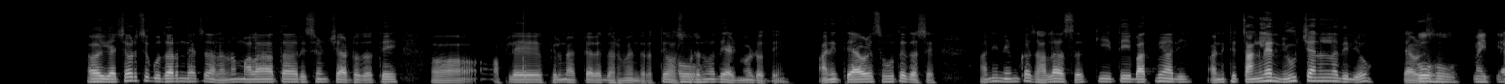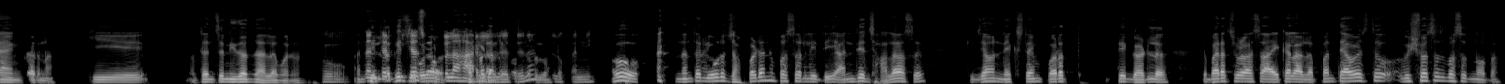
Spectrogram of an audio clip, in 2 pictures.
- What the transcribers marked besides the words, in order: tapping; other noise; in English: "फिल्म"; in English: "न्यूज चॅनलनं"; chuckle
- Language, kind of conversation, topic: Marathi, podcast, ऑनलाइन खोटी माहिती तुम्ही कशी ओळखता?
